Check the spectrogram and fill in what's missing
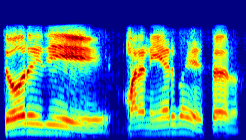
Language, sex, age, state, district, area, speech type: Telugu, male, 18-30, Telangana, Sangareddy, urban, conversation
